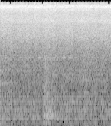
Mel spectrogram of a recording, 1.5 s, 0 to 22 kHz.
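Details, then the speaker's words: Ultrasonic cleaner tank with very hot water, jewelry on a tray set in at a fire restoration center: steady high hiss with brief splashy swirl, no buzzing or rattling; running normally. "We'll set this bad boy right inside of here. And something like this will probably let it go for about 5 or 10 minutes."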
